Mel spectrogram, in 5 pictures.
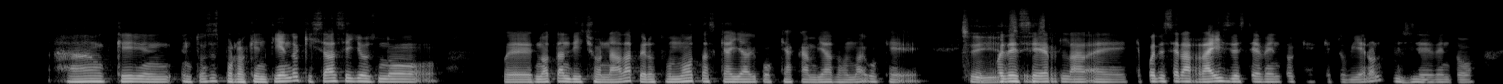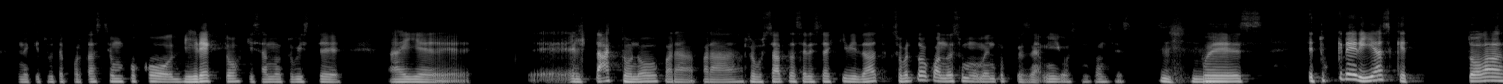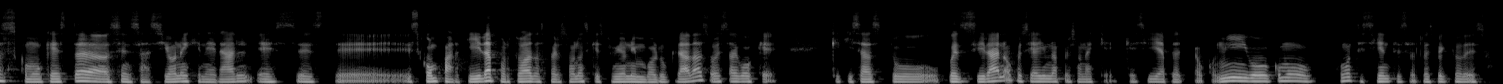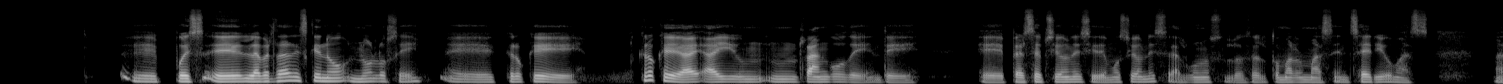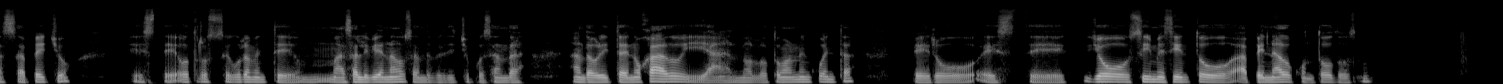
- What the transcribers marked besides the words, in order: other background noise
- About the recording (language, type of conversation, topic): Spanish, advice, ¿Cómo puedo recuperarme después de un error social?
